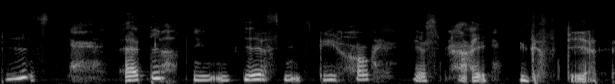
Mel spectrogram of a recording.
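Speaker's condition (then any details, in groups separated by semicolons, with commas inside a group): Generalized dystonia; generalized, leg weakness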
